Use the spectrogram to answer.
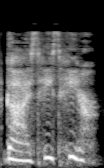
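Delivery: urgent, slow, breathless whisper; loud whisper. Acted. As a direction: warn the room in a loud whisper. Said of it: "I loud whispered to the room".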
